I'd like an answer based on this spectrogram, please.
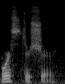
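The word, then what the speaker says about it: Worcestershire: It's like worse with the C and then stir and then sure. So it's worsture.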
